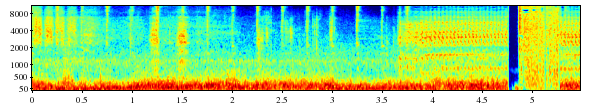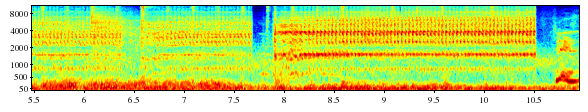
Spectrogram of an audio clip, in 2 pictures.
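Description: Background music with a quick ticking beat and held tones, over a heavy rumble of wind on the microphone. The sound cuts out sharply just before halfway and then comes back.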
